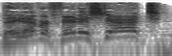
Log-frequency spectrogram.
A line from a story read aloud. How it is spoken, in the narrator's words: the creature screamed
